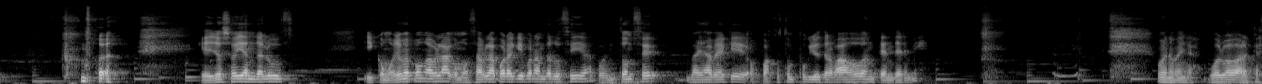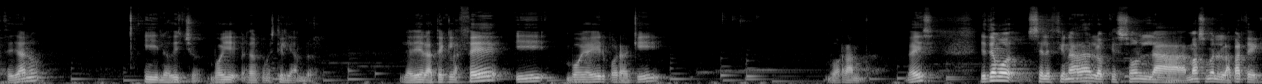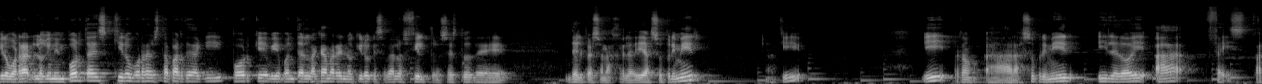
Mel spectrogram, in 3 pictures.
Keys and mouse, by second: 0.6-1.9 middle drag, 9.9 c, 12.2 c, 15.5 ctrl+z, 15.8 ctrl+z, 17.0 c, 20.2-26.0 middle drag, 27.0-28.5 middle drag, 33.6 Delete, 36.2 Delete.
